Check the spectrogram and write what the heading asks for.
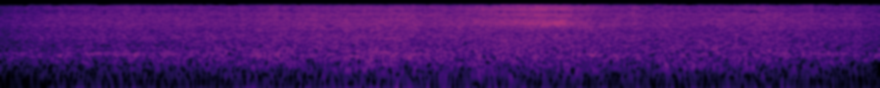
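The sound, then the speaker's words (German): A steady wash of ocean surf, broad and hissing, with waves rolling in continuously and a faint swell building slightly midway, no voices present. “Als sogenannter Swell reisen die Wellen oft über Tage und über viele hundert Kilometer weit.”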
